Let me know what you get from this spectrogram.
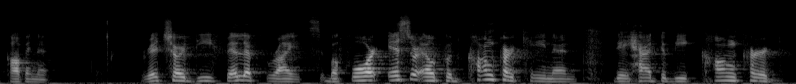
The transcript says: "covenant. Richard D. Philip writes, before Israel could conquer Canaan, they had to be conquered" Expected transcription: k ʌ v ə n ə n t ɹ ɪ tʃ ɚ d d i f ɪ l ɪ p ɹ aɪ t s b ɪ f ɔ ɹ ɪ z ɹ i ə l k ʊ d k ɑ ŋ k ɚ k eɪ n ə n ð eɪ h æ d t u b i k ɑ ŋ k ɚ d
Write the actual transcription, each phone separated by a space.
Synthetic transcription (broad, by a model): k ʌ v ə n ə n t ɹ ɪ tʃ ɚ d d i f ɪ l ɪ p ɹ aɪ t s b ɪ f ɔ ɹ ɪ s ɹ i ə l k ʊ d k ɑ ŋ k ɚ k eɪ n ə n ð eɪ h æ d t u b i k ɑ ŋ k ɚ d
